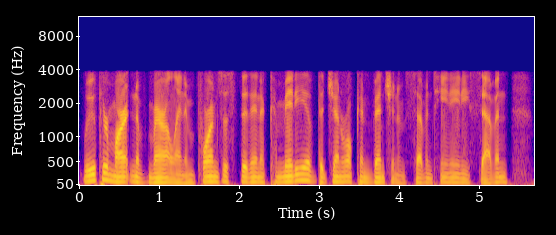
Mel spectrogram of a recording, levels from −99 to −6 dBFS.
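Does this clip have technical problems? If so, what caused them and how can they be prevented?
Yes. Throughout the speech there is Bluetooth CVSD headset codec damage, plainly audible, which fits a 64 kbps CVSD link. The codec sends one up-or-down bit per sample with an adapting step, so loud, fast, high sounds outrun the step: s sounds turn scratchy and a granular hiss sits underneath. A spectrogram shows a hard ceiling near 4 kHz with a speckled noise floor, and the waveform looks stair-stepped with slewed edges. Using a wideband headset profile (mSBC or better) or a wired microphone prevents it.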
